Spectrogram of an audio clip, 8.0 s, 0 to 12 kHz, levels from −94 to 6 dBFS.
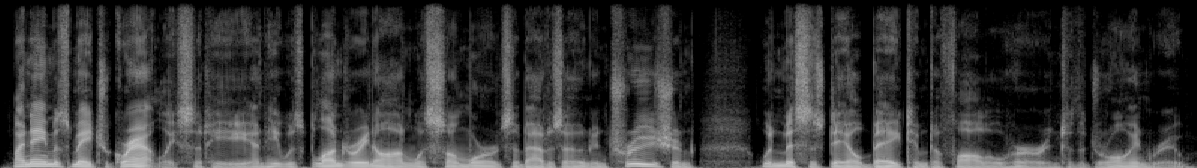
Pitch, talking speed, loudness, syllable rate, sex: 95 Hz, 235 wpm, -22 LUFS, 5.8 syllables/s, male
